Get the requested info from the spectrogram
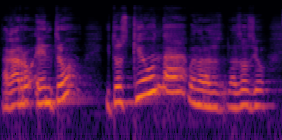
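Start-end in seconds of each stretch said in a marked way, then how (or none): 1.6-2.3 high-pitched mock greeting; acted greeting. Waiting companions greet him as he returns, imitated high and expectant. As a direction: imitate a high, singing "what's up?".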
